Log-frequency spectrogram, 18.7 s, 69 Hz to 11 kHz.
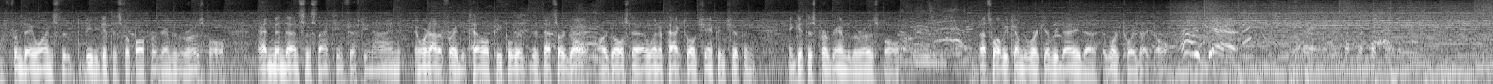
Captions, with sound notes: Our goal from day 1 is to be to get this football program to the Rose Bowl. Hadn't been done since 1959 and we are not afraid to tell people that's our goal. Our goal is to win a Pac-12 championship and get this program to the Rose Bowl. That is why we come to work every day and work toward that goal. Alley Cat! [girl squeals] [laughter]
